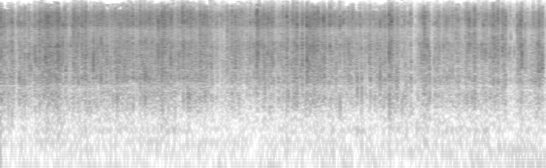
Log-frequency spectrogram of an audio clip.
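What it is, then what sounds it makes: Tissue paper being crinkled. A thin sheet of red tissue paper lying flat on a black table is folded and crinkled by fingertips with long nails, possibly around a small crystal wrapped inside. A dense, continuous, bright crackling rustle fills the clip with no low end, swelling and dipping slightly as the paper is worked.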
